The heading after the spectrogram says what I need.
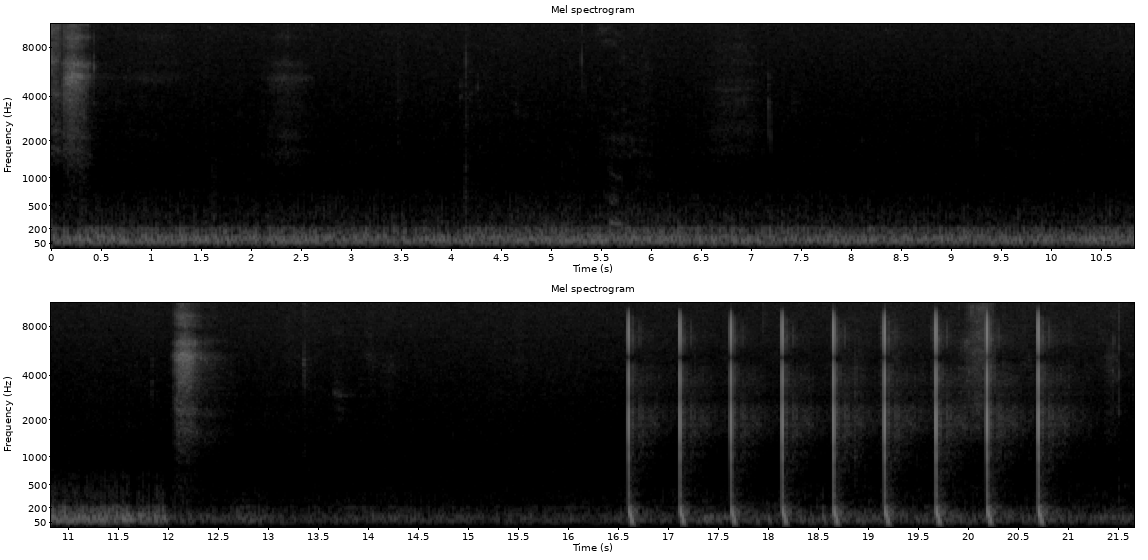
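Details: EMG interference pattern during sustained contraction.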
